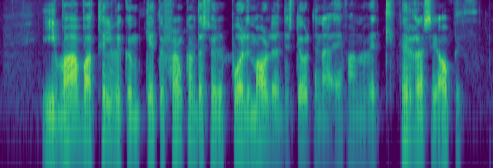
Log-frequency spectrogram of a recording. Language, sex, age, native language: Icelandic, male, 40-49, Icelandic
